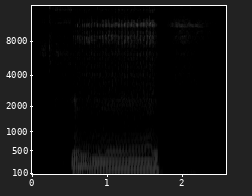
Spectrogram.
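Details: Tired pug named Barney sleeping and snoring indoors: one long, steady low rumbling snore of about a second, rich in stacked harmonics, set in near silence.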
